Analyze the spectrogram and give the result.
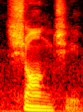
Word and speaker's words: Shang-Chi: And it's Shang-Chi, by the way. Not Shang-Chi. I gotta correct myself.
